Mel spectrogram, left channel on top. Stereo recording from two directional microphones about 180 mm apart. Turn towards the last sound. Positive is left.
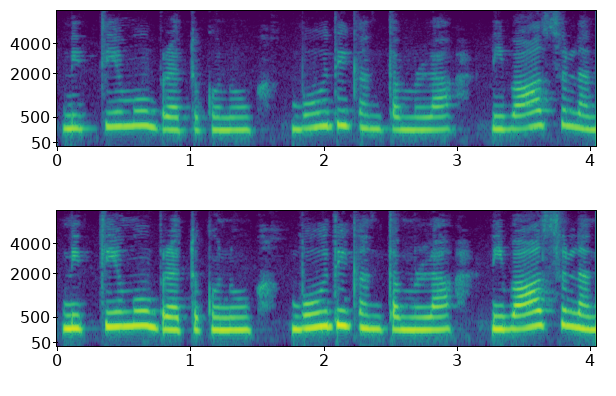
turn(degrees=-30)  # may be behind; listen again after turning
